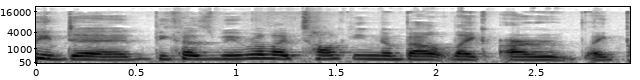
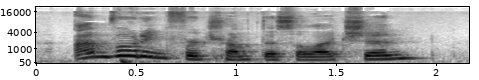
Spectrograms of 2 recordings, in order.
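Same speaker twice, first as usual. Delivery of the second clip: usual speaking voice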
